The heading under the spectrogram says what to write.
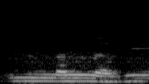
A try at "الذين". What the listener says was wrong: یہاں نون نہیں ہے، لام ہے.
